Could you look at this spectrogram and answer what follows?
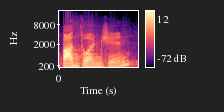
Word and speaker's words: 八段錦: chiong practice set called badan Jin that's the Chinese pronunciation in Korean is pronounced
